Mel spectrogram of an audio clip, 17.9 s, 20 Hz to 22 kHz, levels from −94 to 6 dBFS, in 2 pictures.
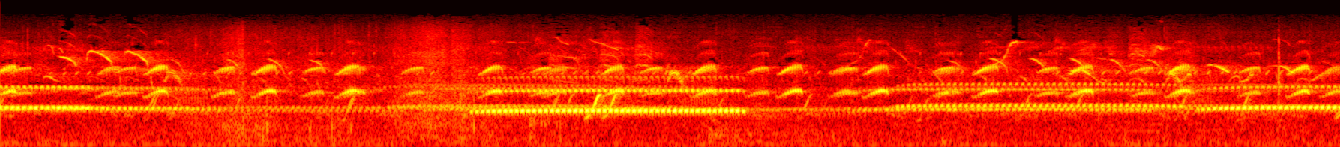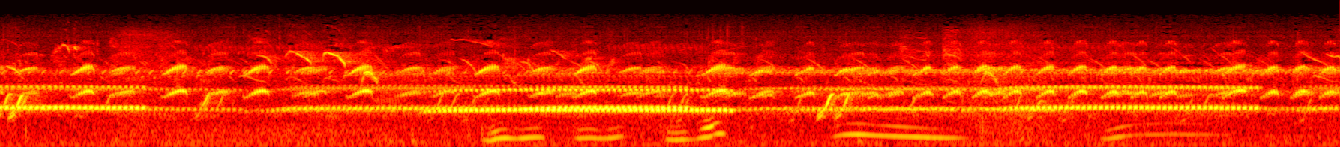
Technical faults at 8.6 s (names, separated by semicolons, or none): none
